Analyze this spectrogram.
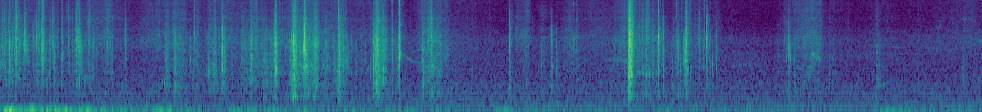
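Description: Crinkling and rustling of a small paper or foil packet being handled and torn open: a quick run of sharp crackles that thins out after about five seconds.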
